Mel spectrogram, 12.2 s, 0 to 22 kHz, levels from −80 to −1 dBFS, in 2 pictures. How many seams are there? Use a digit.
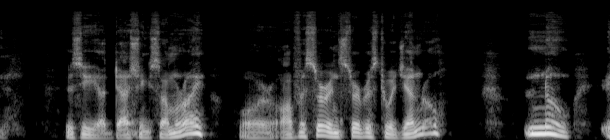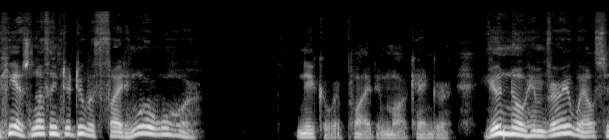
0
